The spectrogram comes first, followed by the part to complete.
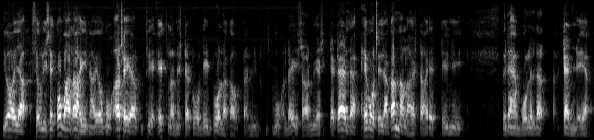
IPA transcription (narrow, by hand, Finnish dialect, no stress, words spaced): joː jɑ se oli se koʋɑ rɑhinɑjo ku ɑsejɑ sie eklɑnːistɑ tuotiin tuoltɑ kɑˑotːɑ niːn muːʋːɑltɑ̆ ei sɑːnːu jɑ sitːæ tæːltæ heʋosilːɑ kɑnːɑlːɑhestɑ ɑjetːiːn niːĩ ʋenæjæm puoleltɑ tænːe jæ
